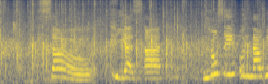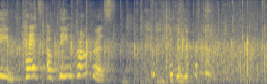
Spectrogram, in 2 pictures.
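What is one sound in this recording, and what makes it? A young woman speaks into a microphone in a lively, cheerful way.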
